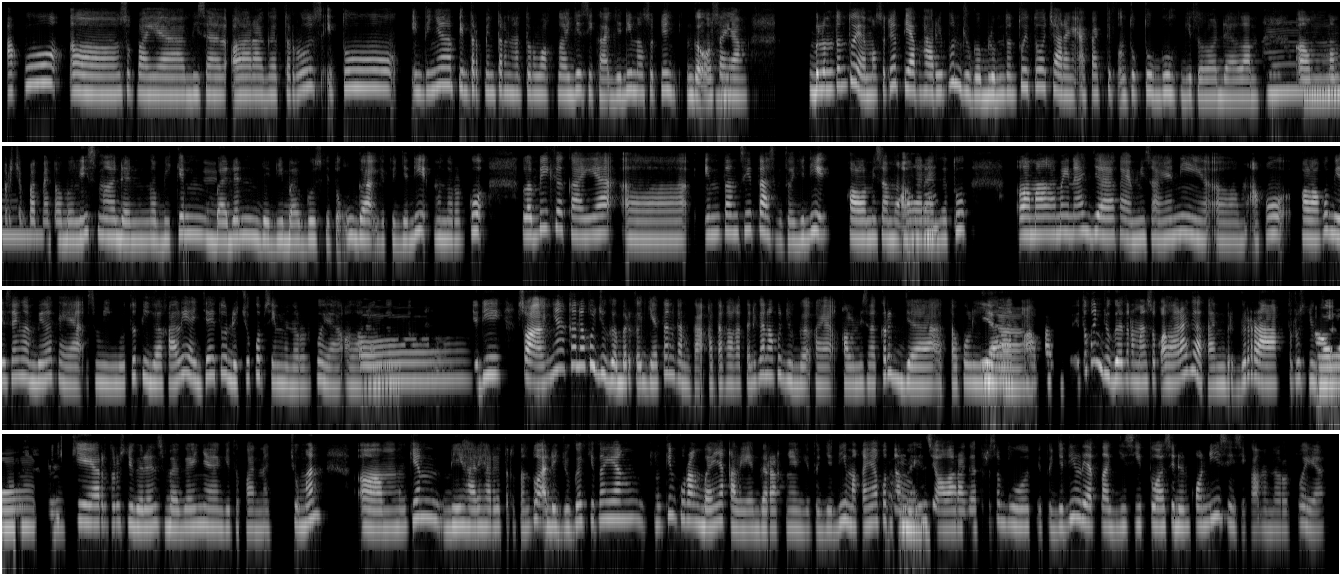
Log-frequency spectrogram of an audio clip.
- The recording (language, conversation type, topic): Indonesian, podcast, Bagaimana cara Anda membangun kebiasaan berolahraga yang konsisten?
- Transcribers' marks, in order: drawn out: "Mmm"; drawn out: "Oh"; other background noise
